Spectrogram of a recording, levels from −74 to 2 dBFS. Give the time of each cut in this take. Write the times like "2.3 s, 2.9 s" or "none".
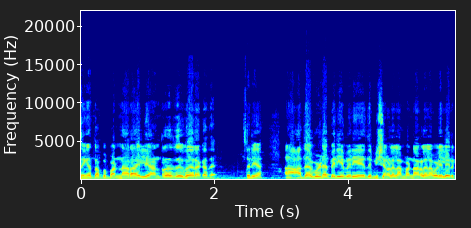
none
